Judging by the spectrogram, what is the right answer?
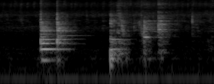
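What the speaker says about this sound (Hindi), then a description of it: "चलाएंगे अच्छी तरह से, सारे इसमें मिक्स हो जाए" A spoon stirs powdered spices into vegetable khichdi in a pot, making a few short, close scraping and clinking strokes with brief pauses between them and no voices.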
